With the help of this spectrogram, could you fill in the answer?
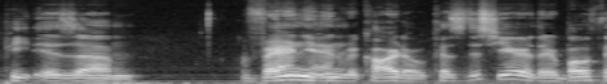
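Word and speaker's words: Ricciardo: uh Ricardo I know I find it silly not to pronounce the I but that's how the guy says it so Ricardo and what is weird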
